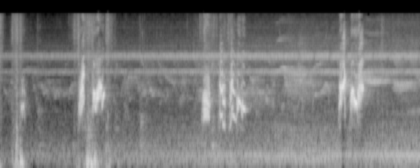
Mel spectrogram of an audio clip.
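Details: Red-whiskered bulbul contest song for training: three brief phrases of bright, quickly repeated chirps about a second apart, over a low rumble and a steady high hum.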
